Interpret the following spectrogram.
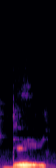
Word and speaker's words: Baal: fan malak and baal well people pronounce it bail i guess today but it's ball um to say it like that it's they used to say ball it was it's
